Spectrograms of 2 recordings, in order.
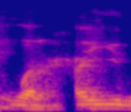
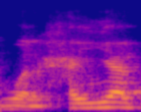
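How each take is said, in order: First: The second word ends with a 'u' vowel. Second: The second word ends with an 'a' vowel. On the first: The words form a subject and predicate. "huwal hayyu pun boleh" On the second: The word works as an attribute describing the noun. "Huwal hayyal pun boleh"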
